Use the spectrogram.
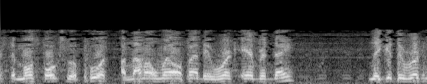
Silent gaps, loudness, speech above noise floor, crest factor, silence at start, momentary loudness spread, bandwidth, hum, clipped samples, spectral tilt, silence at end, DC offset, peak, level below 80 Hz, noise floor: none; -10 LUFS; 25 dB; 10 dB; 0 s; 4 LU; 5.4 kHz; none; under 0.1%; -7 dB/octave; 0 s; under 0.1%; 0 dBFS; -42 dBFS; -35 dBFS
